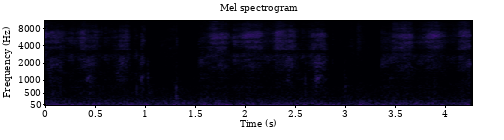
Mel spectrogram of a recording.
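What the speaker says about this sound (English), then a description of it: "Do you hear the marker on the paper?" A marker drags across paper in smooth, repeated strokes as wavy lines are drawn, a soft close-up rubbing that swells and fades with each stroke.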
